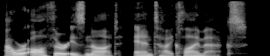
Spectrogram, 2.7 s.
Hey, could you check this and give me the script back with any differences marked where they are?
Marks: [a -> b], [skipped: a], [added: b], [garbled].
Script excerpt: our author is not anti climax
our author is not anti climax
